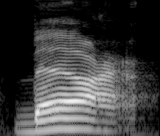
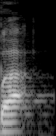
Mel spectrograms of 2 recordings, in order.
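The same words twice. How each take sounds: First: It ends with a throaty pharyngeal ain sound. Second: It ends with a plain glottal stop. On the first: The speaker calls it right. "hati-hati ain di sini" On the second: The speaker calls it wrong. "tertukar sama huruf hamzah"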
